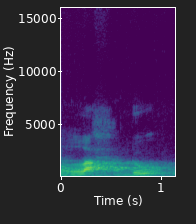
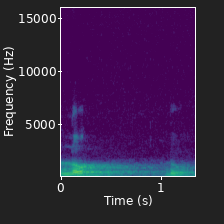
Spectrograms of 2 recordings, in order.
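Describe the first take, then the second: First: The first vowel is an open a sound. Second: The first vowel is a rounded u sound. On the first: "ya difathahkan huruf lamnya la" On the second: "wa dhammiha boleh juga dibaca dhammah"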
